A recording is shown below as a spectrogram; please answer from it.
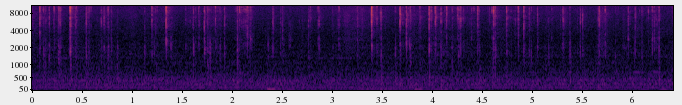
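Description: Fingertips tap out steady typing on the black plastic keys of an aluminum MacBook Pro laptop. Quick, light clicks with bright tops patter over a constant low hum, and each one fades fast.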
